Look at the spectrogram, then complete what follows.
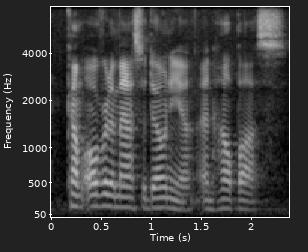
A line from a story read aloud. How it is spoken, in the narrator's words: A man of Macedonia pleaded with him, saying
